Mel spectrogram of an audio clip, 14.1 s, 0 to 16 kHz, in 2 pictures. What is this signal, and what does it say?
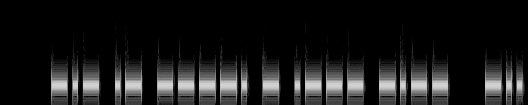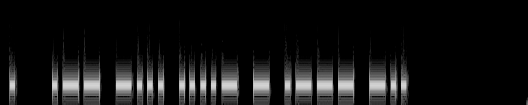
Morse code, heard as a keyed tone, about 17 wpm, 700 Hz. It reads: KA9TJY DE WB4TJD
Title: USA Callsign DE Callsign 17wpm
